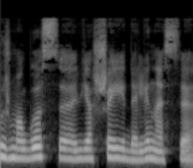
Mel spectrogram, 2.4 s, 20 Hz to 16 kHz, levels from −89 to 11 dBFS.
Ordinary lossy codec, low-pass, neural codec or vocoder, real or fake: MP3, 48 kbps; 14.4 kHz; codec, 44.1 kHz, 7.8 kbps, DAC; fake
